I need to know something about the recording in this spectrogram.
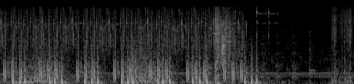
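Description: Rapid electronic hits and zaps of a fight ring out.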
